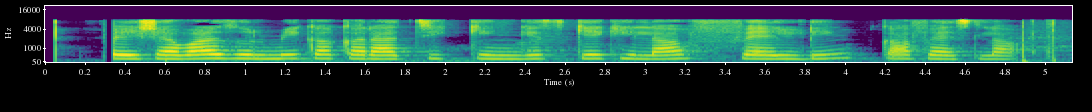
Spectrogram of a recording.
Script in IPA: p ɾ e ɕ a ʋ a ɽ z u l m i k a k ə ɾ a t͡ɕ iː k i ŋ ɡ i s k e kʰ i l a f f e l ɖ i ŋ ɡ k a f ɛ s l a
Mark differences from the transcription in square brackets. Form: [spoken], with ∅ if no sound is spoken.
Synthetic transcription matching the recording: p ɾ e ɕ a ʋ a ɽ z u l m i k a k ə ɾ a t͡ɕ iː k i ŋ ɡ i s k e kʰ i l a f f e l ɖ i ŋ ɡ k a f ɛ s l a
